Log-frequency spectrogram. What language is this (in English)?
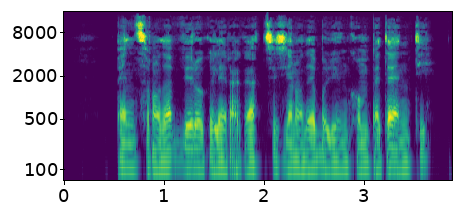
Italian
